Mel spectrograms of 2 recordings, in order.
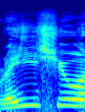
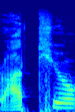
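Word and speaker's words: ratio: 없는 거예요네 두 번째는 레이시오 발음이 돼요 라티오 아니죠 레이시오 5라고 보는데 비율이 됩니다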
